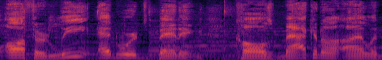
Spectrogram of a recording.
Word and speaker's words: Mackinac: Mackinac Island. Well, that's the way it's spelled. The locals pronounce it Mackinac Island, but they just haven't figured out how to spell it right.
